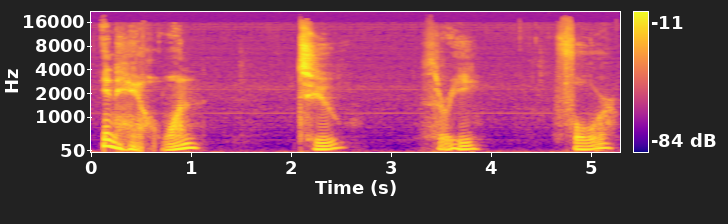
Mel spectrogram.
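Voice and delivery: soft, slow counting of breaths; guided breathing count. Acted. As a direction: count the breaths calmly and softly.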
